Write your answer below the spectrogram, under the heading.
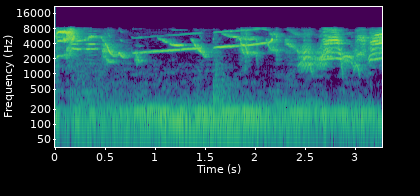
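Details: White-rumped shama from a captive breeding stock, pouring out long clear whistled slurs mixed with quick twittering phrases and a few sharp rising notes, backed by a constant low mechanical hum.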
